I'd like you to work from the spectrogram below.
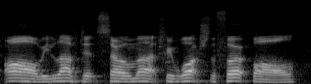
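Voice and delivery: a clumsy attempt at drunk American tourists, drawn out; bad American accent. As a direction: drunk American tourists telling the bar staff about their night, in a bad American accent. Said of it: "probably the worst American accent ever".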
